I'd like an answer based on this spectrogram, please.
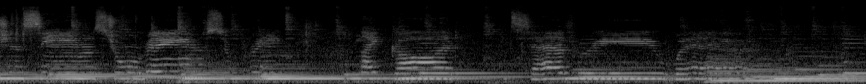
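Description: A woman singing a solo song with long held notes over soft instrumental accompaniment.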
